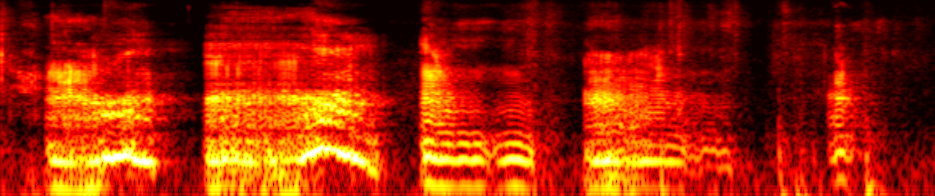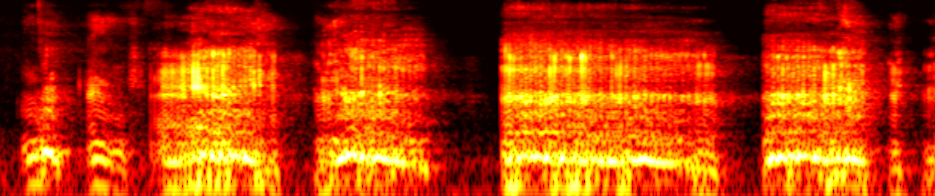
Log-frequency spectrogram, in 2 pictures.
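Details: Two dogs yapping at each other in a mock argument, all bark and no real fight; a long run of throaty, tonal growl-yaps, some wavering up and down, in bursts of about one second with brief gaps.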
